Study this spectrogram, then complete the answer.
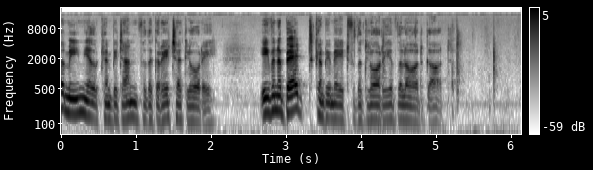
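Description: An elderly woman speaks gravely, close by.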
